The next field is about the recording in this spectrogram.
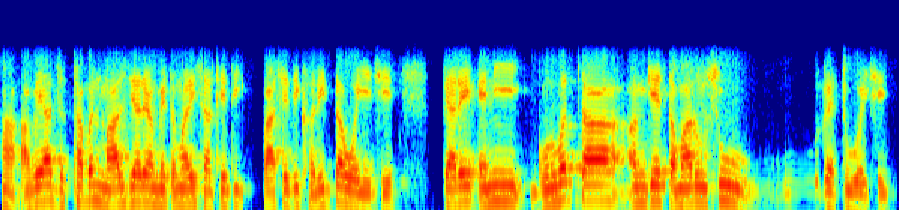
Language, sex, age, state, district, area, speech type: Gujarati, male, 18-30, Gujarat, Mehsana, rural, conversation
